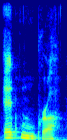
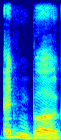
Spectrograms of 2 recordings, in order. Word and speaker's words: Edinburgh: So, the Leander class, and then we're going to have the Town class, aka the Edinburgh, or the Edinburgh, as so many people mispronounce it, which, I don't know,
